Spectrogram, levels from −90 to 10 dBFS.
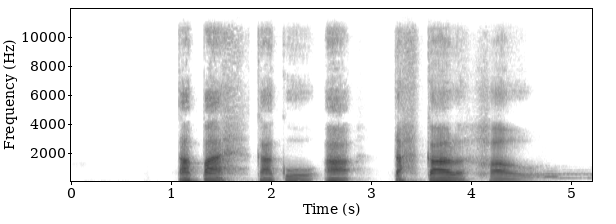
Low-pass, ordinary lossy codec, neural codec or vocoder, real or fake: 10.8 kHz; Opus, 64 kbps; codec, 24 kHz, 0.5 kbps, DualCodec; fake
